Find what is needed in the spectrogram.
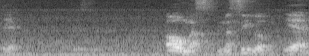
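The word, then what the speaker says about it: Masego: Masco. You never heard him? Masco. I think that's how you say it. It's right there. Oh, Masigo. Yeah, Masigo.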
